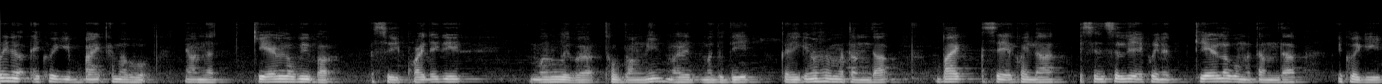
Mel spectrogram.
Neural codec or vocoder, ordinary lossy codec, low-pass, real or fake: codec, 44.1 kHz, 2.6 kbps, SNAC; none; 7.2 kHz; fake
